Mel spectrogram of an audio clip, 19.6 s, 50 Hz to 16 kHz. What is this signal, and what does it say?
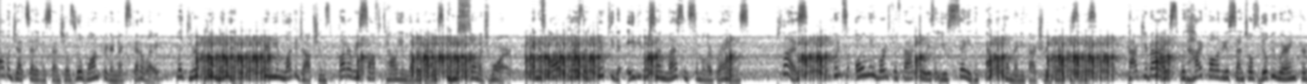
Pulse dialling, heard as clicks on a phone line, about 9 pulses a second, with room echo and speech in English. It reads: 0 1 8 0 2 1 4 1 2 9 2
